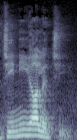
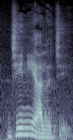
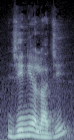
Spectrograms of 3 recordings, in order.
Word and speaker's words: genealogy: To help remember the right pronunciation, we can think of it as gene plus allergy, genealogy.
